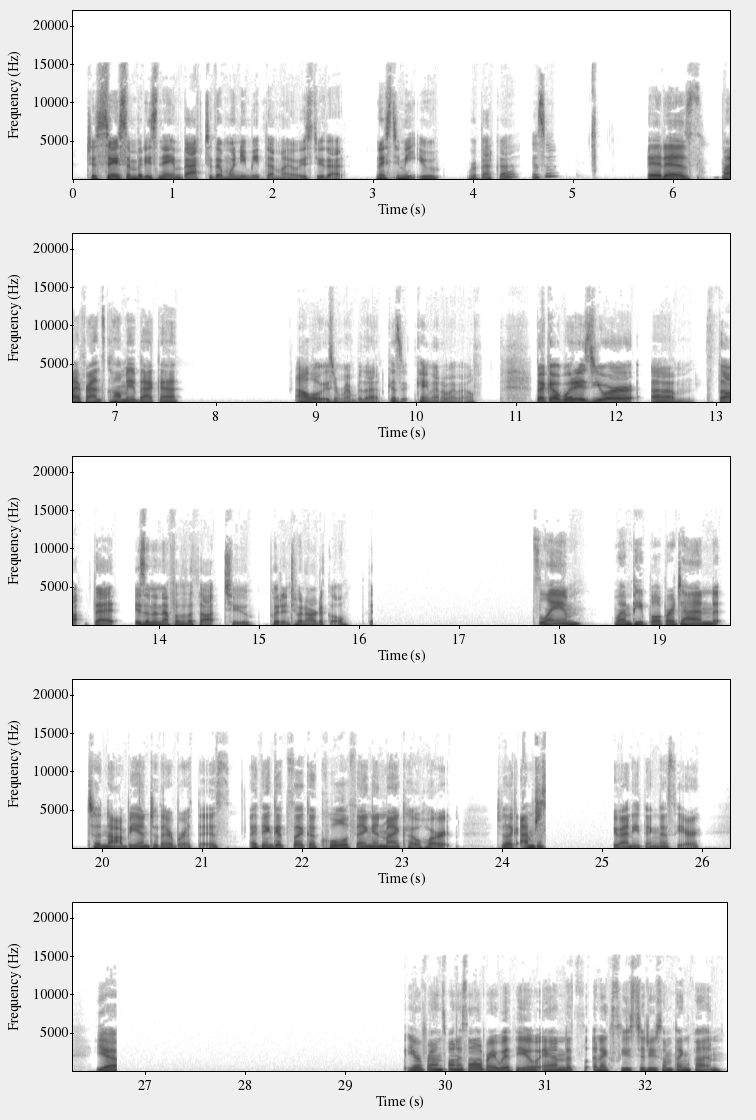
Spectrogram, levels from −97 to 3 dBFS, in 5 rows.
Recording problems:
audio cutting out; at 16 s for 1.5 s, at 24 s for 0.5 s and at 27 s for 3 s

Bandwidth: 15 kHz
